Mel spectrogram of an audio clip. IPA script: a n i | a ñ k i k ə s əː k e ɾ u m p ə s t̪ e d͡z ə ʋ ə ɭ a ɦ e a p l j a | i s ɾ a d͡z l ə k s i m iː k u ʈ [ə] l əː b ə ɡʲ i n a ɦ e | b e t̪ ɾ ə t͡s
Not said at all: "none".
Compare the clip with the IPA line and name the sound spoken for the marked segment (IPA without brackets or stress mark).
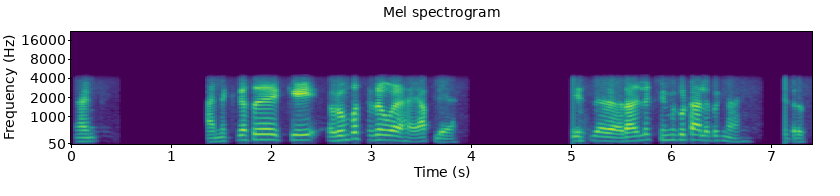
a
